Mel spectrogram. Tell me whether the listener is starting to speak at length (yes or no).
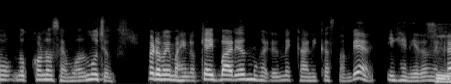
yes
